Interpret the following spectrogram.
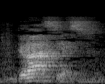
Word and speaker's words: gracias: the word gracias okay now the accents gonna fall on the second to last syllable because it ends in the nest okay but that second last syllable is not the I because the I and the egg go together to form of what thought okay and so the accents on the second last syllable the last syllable is the ia diphthong okay the second the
